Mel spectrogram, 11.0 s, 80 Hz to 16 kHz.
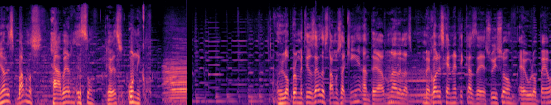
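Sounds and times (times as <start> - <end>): background music with held notes: 0.0 - 11.0
cow mooing: 3.2 - 3.8, 7.5 - 9.2.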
